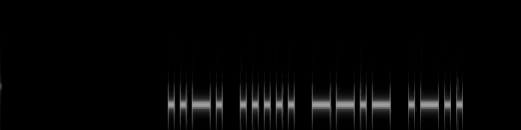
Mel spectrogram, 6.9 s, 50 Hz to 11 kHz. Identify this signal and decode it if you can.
Morse code, heard as a keyed tone, about 15 wpm, 700 Hz. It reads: F5QL
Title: DXCC-100 Call Signs - 4 Characters - Repeated 3x - 15wpm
